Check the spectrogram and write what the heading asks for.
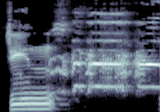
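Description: A rooster crowing: one long, steady, high call held for more than a second, overlapping a man's drawn-out voice at the start.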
